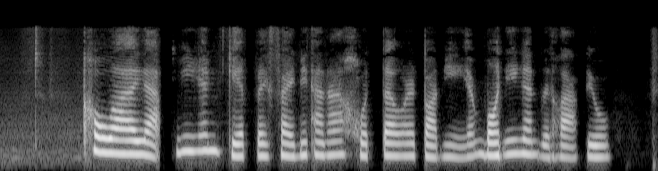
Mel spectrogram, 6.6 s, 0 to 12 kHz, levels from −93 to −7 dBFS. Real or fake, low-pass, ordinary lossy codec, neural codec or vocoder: fake; 7.2 kHz; AAC, 48 kbps; codec, 16 kHz, 0.5 kbps, FunCodec, trained on LibriTTS, 25 frames a second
